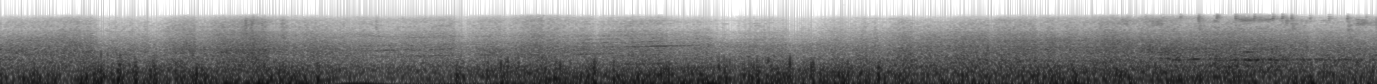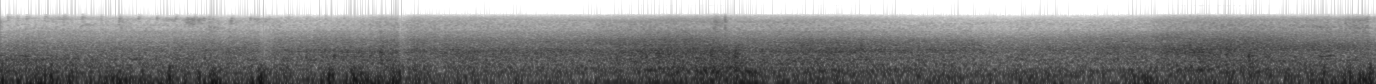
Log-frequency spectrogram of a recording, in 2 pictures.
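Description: Downtown street traffic heard from a moving bicycle, with wind rumbling on the microphone; the noise eases a little in the second half.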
